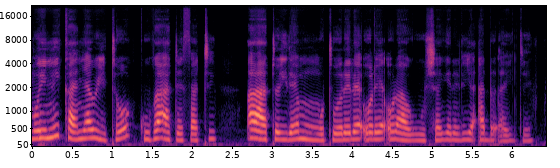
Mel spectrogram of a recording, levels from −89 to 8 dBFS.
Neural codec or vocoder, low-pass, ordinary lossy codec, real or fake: codec, 44.1 kHz, 2.6 kbps, SNAC; none; none; fake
